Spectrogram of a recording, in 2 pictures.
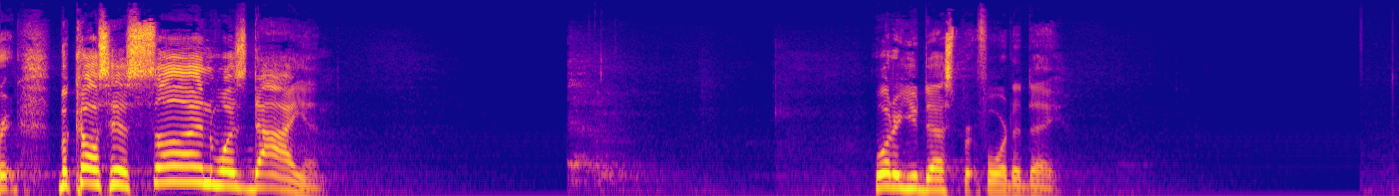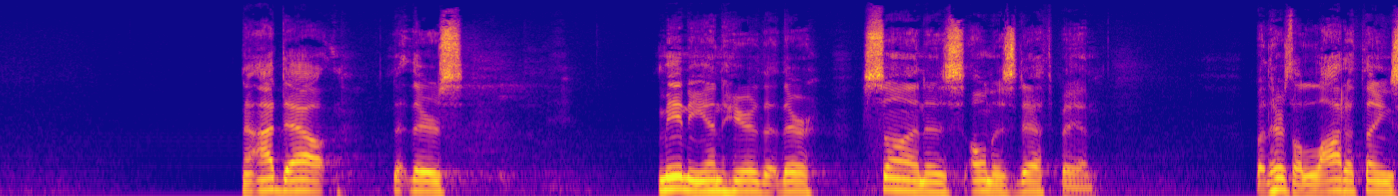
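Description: A middle-aged man speaks with animation through a microphone, heard over loudspeakers with a slight room echo.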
